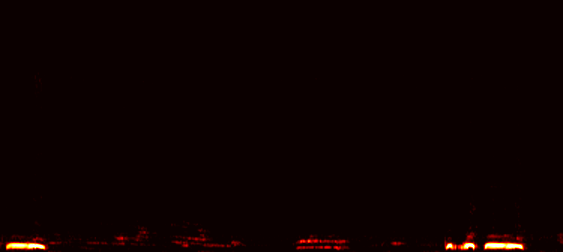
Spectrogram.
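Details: Spotted dove used as a decoy, giving loud coos meant to provoke fighting. One long, deep rolling coo opens the recording, followed by a gap with faint distant dove notes. It ends with a doubled stutter and another long, falling coo.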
